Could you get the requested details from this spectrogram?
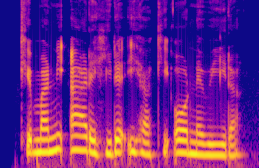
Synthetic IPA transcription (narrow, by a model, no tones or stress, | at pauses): kʰemãniʔaɾehiɾeʔiɦakʰiʔoːneβiːɾa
